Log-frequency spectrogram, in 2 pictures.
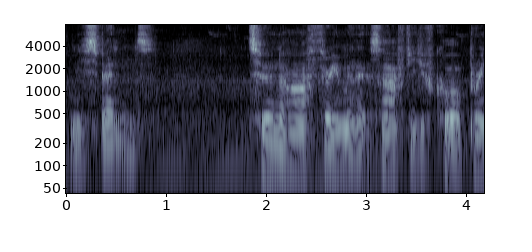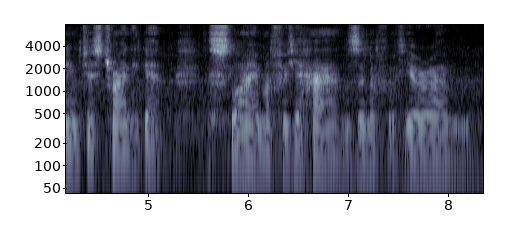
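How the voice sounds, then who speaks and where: An English man hosts a cozy ASMR gaming video in a soft, low voice. He speaks very slowly and evenly, with a creaky edge. Ambient noise is clearly heard behind him. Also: monotone. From England. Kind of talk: soft-spoken ASMR game commentary.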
